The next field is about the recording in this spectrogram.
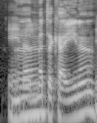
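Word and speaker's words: Metkayina: Metakaina?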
